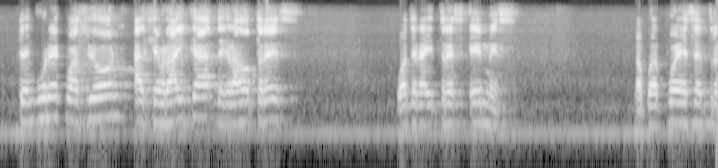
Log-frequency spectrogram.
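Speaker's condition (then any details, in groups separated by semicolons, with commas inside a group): No condition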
